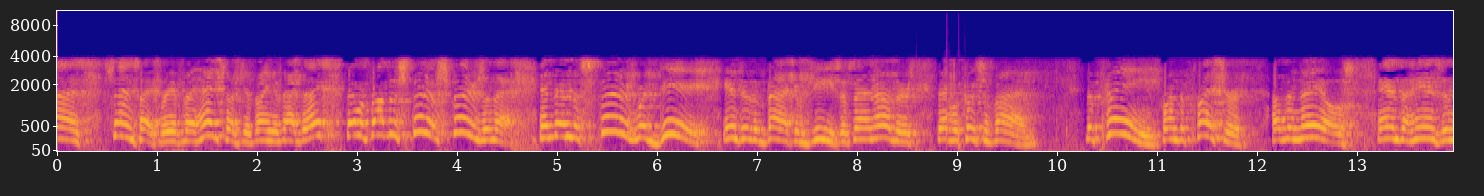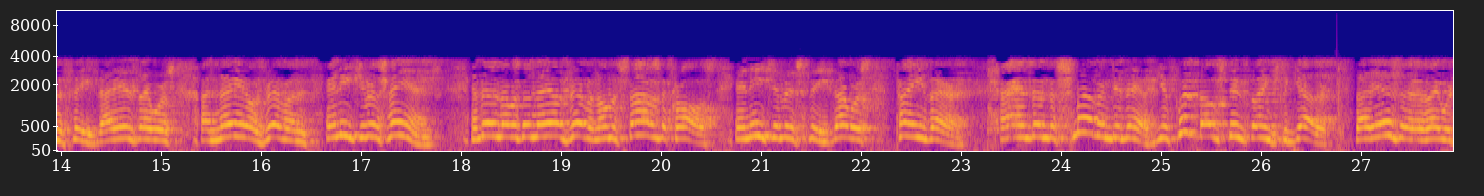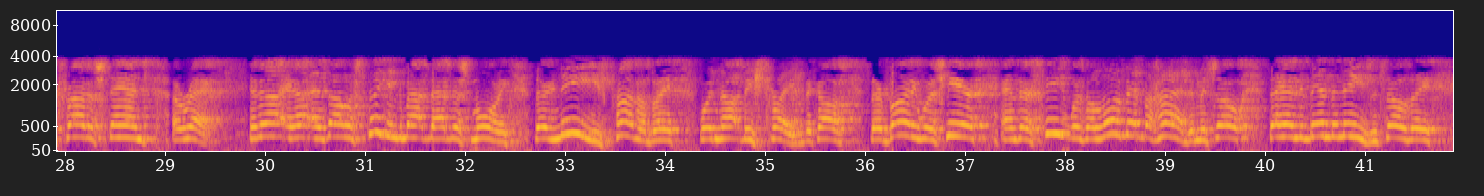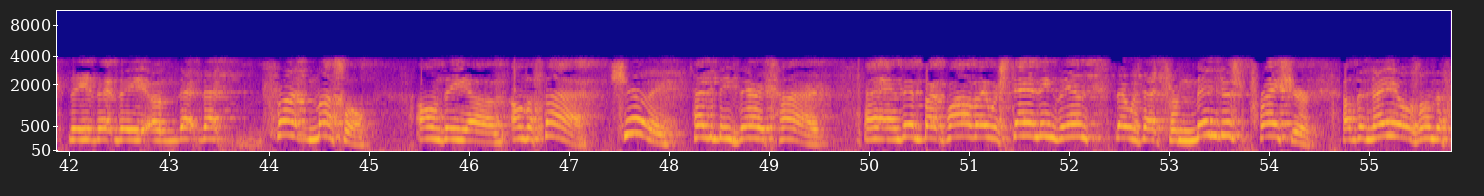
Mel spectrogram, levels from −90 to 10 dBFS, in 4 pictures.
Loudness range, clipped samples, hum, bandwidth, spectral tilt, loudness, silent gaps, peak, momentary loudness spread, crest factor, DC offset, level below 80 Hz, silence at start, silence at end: 2 LU; under 0.1%; none; 4.1 kHz; -10.5 dB/octave; -11 LUFS; none; 0 dBFS; 5 LU; 10 dB; under 0.1%; -42 dBFS; 0 s; 0 s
